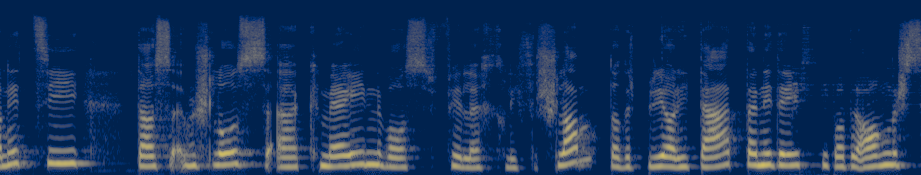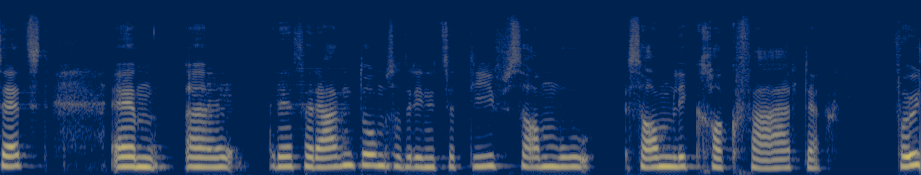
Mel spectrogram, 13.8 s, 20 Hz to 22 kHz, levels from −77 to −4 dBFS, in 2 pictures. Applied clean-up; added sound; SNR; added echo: neural mask model DeepFilterNet 3.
